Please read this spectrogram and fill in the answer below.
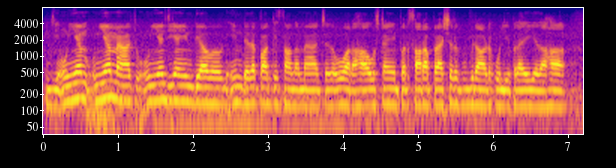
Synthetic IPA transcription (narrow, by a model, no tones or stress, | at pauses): d͡ʒiːʊ̃jãːʊĩjãːmɛːt͡ʃʊĩjãːd͡ʒɪãːɪɳɖɪjaːɪɳɖɪjaːd̪aːpaːkɪst̪ãːnd̪aːmɛːt͡ʃoːaːɾaɦaːʊsʈaːiːmpəɾsaːɾaːpɾɛːʃəɾʋɪɾaːʈkoːliːpəɾaːiːɡɛːaɦaː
